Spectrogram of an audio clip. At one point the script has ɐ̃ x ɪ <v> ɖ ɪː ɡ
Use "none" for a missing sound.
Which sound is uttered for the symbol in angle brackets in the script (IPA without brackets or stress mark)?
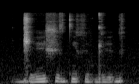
v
